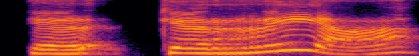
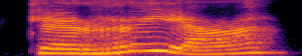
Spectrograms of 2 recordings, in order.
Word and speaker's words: querría: But do notice that querría with a strong trill, querría is not the same as quería. So here's the one little again, a caveat. Here, this is a pronunciation thing. Quería with a little trill. Quería, I wanted, past. But look, querría is conditional, strong trill. So that does make a difference.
